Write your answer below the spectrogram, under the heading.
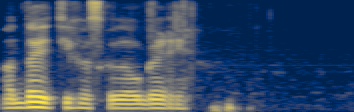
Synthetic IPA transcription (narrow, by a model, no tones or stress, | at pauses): ɐd̪ajtʲixəskɐzalˠɡaɾʲi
